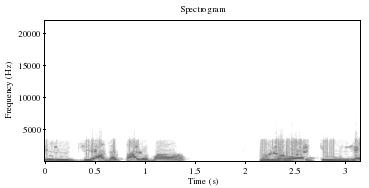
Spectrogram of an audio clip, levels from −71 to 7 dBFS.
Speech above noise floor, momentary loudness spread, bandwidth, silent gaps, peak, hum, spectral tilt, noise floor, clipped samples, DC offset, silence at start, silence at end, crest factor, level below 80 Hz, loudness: 50 dB; 5 LU; 6.6 kHz; none; -22 dBFS; none; -7.5 dB/octave; -79 dBFS; under 0.1%; under 0.1%; 0 s; 0 s; 8 dB; -74 dBFS; -31 LUFS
